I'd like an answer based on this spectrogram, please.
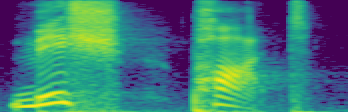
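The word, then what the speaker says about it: מִשְׁפָּט: We have two syllables here. We have a silent Shavah, it's preceded by a short vowel, Mish, and that receives P pronunciation because of the dogish lean A, Mishpat, and means judgment.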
